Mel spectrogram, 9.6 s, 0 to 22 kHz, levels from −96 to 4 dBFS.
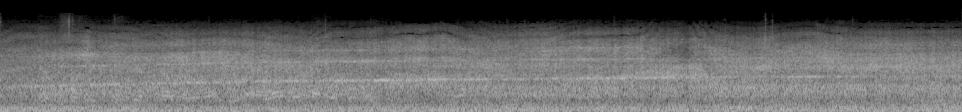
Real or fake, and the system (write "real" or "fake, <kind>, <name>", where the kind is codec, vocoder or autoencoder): fake, vocoder, Vocos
